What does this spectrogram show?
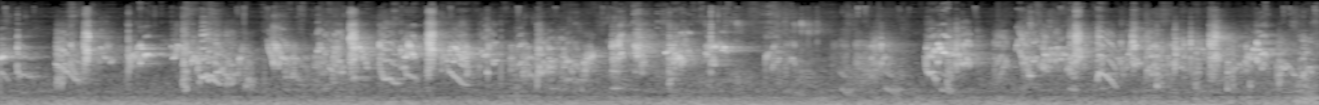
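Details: Budgerigars chatter continuously in a busy flock, high buzzy chirps and squawks overlapping throughout, with a steady low background hum.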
